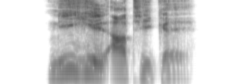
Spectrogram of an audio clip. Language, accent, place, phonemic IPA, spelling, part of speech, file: German, Germany, Berlin, /niːhiːlˈaːɐ̯tɪkl̩/, Nihilartikel, noun, De-Nihilartikel.ogg
- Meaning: nihilartikel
